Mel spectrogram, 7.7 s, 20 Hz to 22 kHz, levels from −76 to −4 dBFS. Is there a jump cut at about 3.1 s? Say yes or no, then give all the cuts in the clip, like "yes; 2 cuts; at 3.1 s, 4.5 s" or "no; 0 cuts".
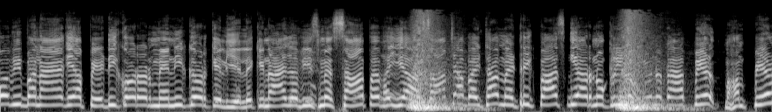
no; 2 cuts; at 4.5 s, 6.6 s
